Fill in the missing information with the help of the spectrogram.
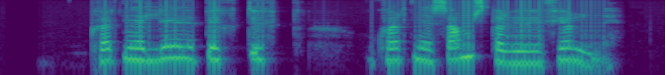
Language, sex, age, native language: Icelandic, female, 40-49, Icelandic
